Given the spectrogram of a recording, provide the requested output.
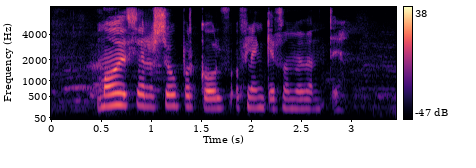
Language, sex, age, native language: Icelandic, female, 18-19, Icelandic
